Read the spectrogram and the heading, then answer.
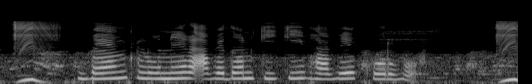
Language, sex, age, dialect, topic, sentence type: Bengali, female, 31-35, Rajbangshi, banking, question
